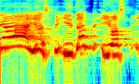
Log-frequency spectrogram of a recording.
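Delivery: high-pitched outburst of catching someone out; children's exclamation. Retold or imitated. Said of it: "they go say".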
